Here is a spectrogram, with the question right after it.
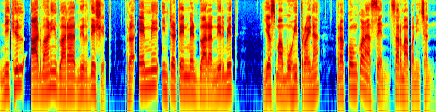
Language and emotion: Nepali, neutral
